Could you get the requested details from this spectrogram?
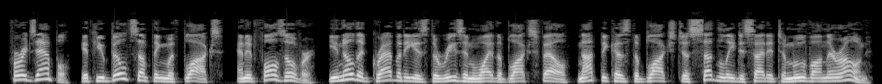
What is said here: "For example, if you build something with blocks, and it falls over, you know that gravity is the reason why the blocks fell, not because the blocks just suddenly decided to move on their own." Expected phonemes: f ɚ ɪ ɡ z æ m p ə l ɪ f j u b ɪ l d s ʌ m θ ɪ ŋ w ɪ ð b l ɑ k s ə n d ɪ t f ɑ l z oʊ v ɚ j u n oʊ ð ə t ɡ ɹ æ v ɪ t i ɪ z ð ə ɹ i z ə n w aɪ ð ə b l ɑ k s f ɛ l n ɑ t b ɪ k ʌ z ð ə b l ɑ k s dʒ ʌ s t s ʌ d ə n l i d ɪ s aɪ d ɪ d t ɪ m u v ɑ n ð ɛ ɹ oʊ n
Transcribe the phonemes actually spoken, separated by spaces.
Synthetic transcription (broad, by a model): f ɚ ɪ ɡ z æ m p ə l ɪ f j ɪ b ɪ l d s ʌ m θ ɪ ŋ w ɪ ð b l ɑ k s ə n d ɪ t f ɑ l z oʊ v ɚ j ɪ n oʊ ð ə t ɡ ɹ æ v ɪ t i ɪ z ð ə ɹ i z ə n w aɪ ð ə b l ɑ k s f ɛ l n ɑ t b ɪ k ʌ z ð ə b l ɑ k s dʒ ʌ s t s ʌ d n l i d ɪ s aɪ d ɪ d t ɪ m u v n ð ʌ ɹ oʊ n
